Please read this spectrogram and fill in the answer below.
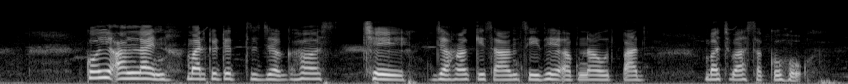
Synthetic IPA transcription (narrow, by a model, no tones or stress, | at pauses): koːiʔɔːnlaːɪnmaːɾkeʈɪt̪d͡ʒəɡə | t͡ʃʰed͡ʒəɦãkɪsaːnsiːd̪ʱeɐpnaʊt̪paːd̪ | bət͡ʃwasəkoɦo̰ː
